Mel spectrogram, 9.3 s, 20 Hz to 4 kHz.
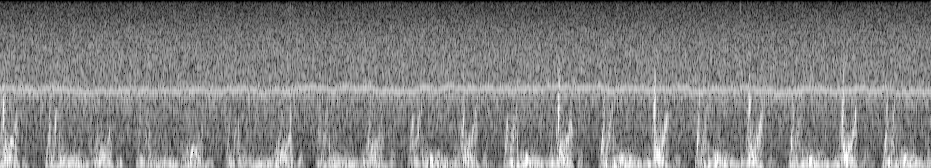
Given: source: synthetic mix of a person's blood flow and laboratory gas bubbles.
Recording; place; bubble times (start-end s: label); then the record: Doppler ultrasound of blood flow; precordium
2.79-2.96 s: bubbles
From the record:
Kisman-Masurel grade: 111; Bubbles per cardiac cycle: 1 to 2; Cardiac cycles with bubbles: 1 to 10%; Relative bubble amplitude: barely perceptible (0.100 to 0.250); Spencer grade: 1 (occasional bubble signal discernible with the cardiac motion signal, with majority of cardiac periods free of bubbles); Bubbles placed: anywhere in the cardiac cycle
